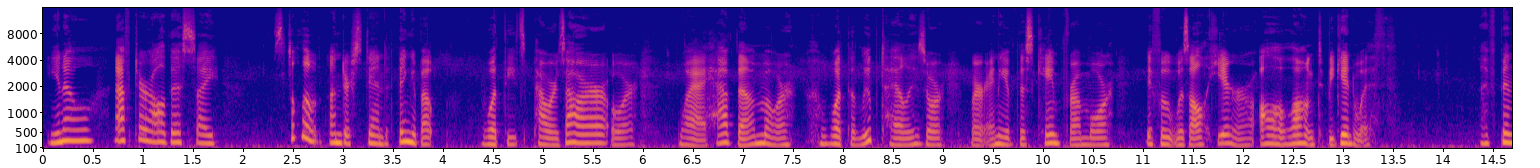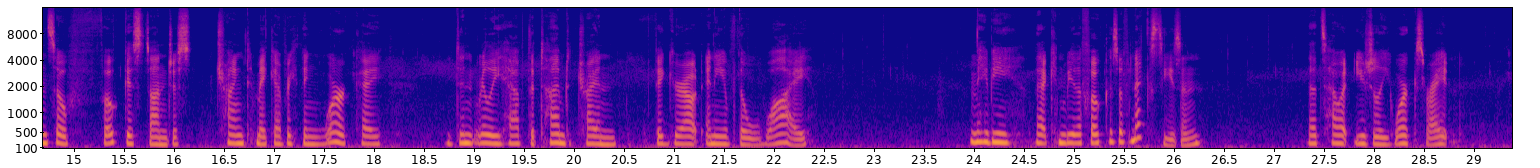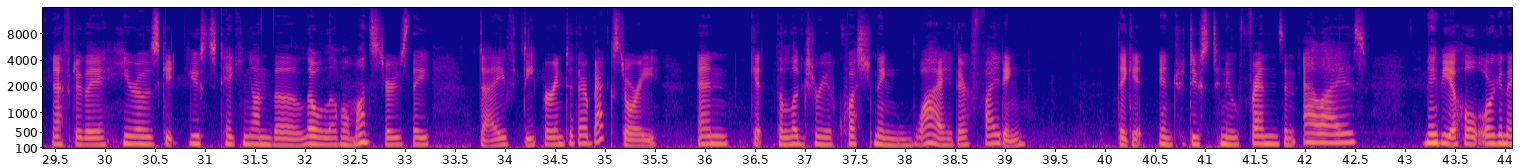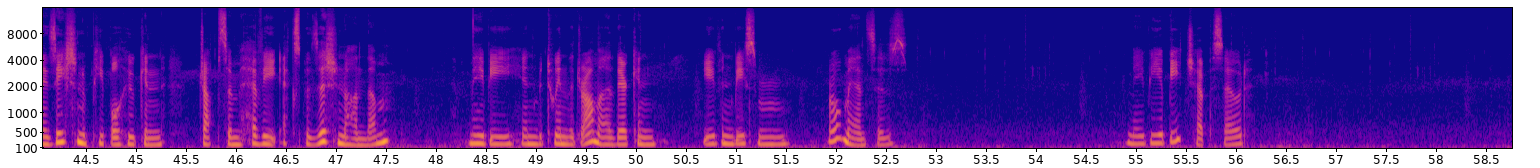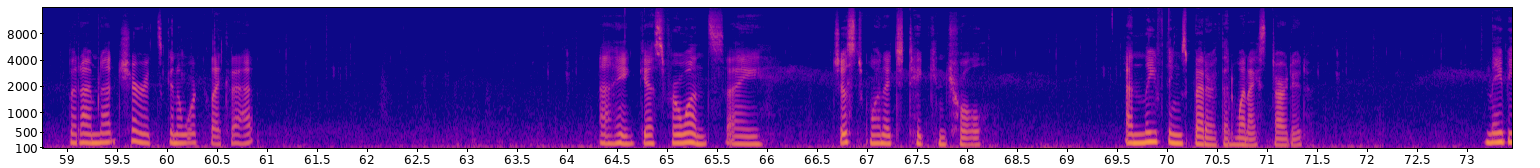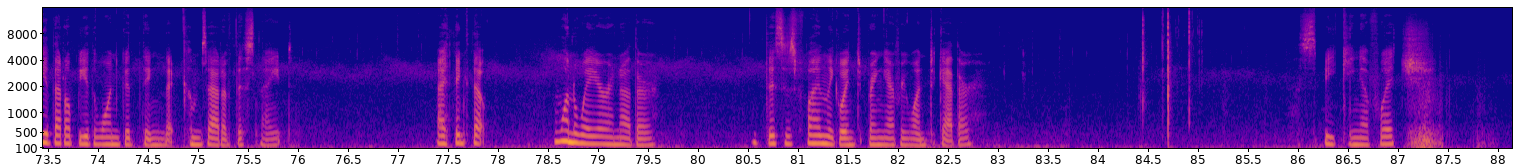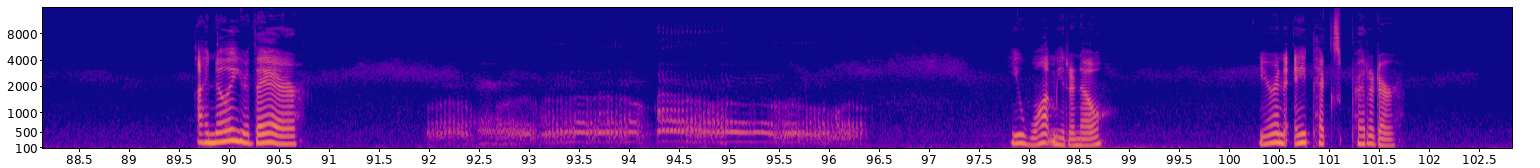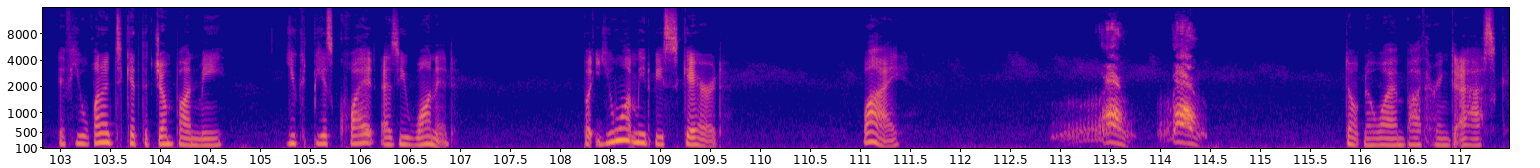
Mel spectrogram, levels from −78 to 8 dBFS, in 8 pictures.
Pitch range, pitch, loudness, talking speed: 175-220 Hz, 195 Hz, -23 LUFS, 130 wpm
